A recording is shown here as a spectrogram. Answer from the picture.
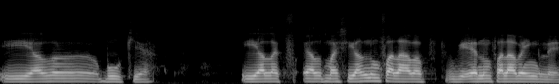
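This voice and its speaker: Moderately paced, a man of medium pitch talks in monotone, flat intonation. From Ghana. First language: Ghanaian language (Portuguese learned as adult) (speaking Portuguese). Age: 20s. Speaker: factory worker and footballer. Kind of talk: interview. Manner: halting.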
